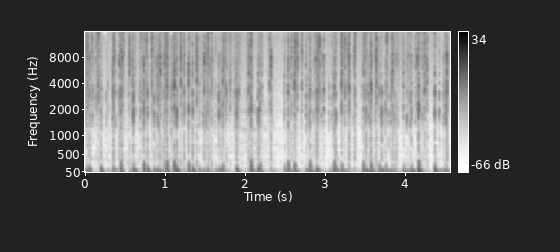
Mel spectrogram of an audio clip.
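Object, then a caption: Bead-foam (styrofoam) roller. Fingertips rapidly tap the surface of a large purple styrofoam bead-foam roller held horizontally. The result is a quick, uneven run of soft, dull, low thumps with almost no brightness, each dying away almost instantly.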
